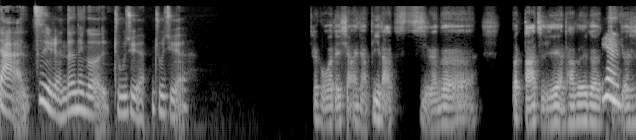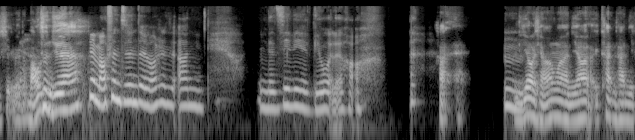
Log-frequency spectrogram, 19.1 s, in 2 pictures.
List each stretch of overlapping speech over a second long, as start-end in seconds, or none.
none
